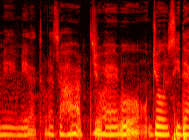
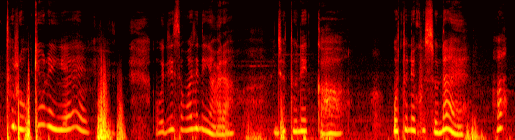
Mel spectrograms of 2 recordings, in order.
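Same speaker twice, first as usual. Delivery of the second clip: higher, disbelieving and fond; bewildered friend; 7 semitones higher, 4 dB louder than usual. Acted. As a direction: ask again, amazed. Shivi bewildered. (हैरान सहेली, ऊँची आवाज़ में पूछती)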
